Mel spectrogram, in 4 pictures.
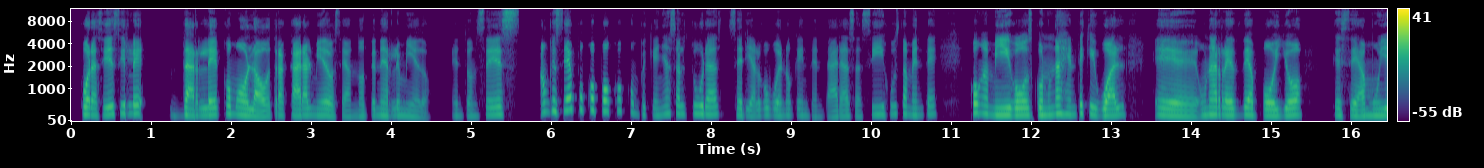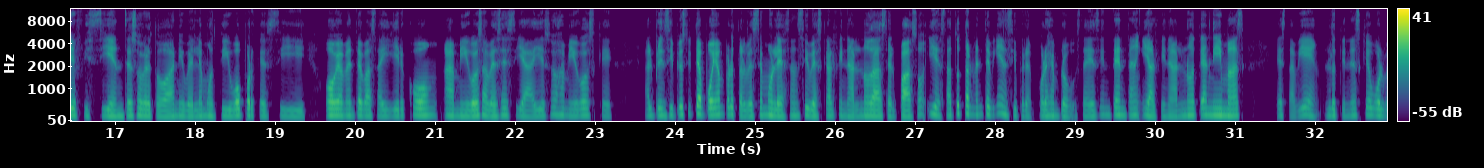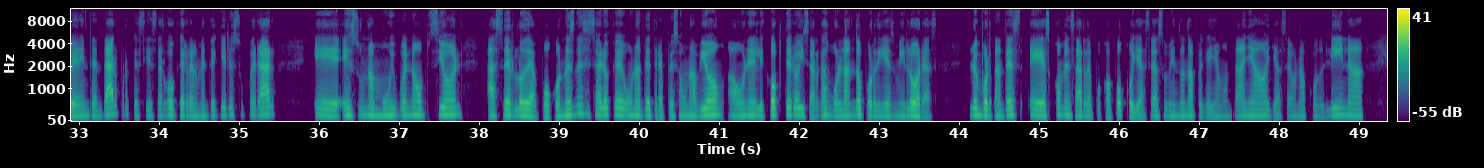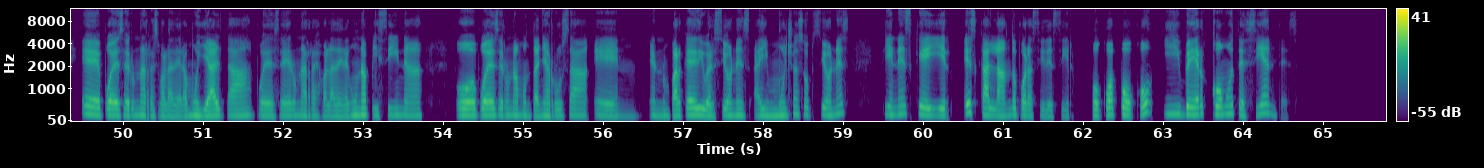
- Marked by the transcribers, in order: none
- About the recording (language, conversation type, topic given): Spanish, advice, ¿Cómo puedo superar el miedo y la inseguridad al probar cosas nuevas?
